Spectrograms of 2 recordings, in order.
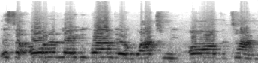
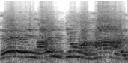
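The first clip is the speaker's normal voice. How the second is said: acted, rude, jokey sarcasm, slow and drawn-out. Retelling how a stranger greeted her: imitating a rude sarcastic greeting. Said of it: "like in a rude, funny way, being sarcastic".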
